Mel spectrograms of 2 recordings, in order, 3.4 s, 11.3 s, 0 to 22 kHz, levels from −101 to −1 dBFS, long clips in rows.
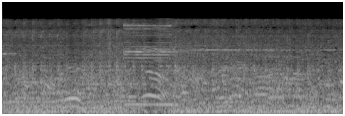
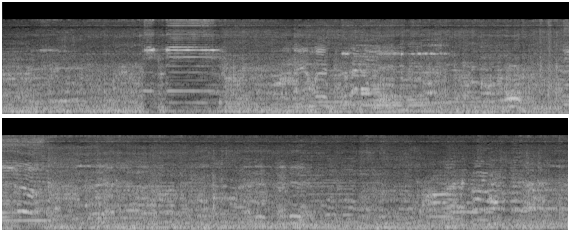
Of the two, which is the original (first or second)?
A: first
